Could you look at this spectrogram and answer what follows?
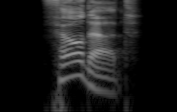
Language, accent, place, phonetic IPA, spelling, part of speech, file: German, Germany, Berlin, [ˈfœʁdɐt], fördert, verb, De-fördert.ogg
- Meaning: inflection of fördern: 1. third-person singular present 2. second-person plural present 3. plural imperative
